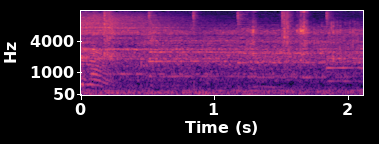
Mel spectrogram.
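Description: Steady low background rumble of an outdoor gathering, with faint music playing. A voice trails off at the very start.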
